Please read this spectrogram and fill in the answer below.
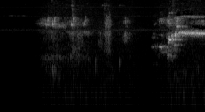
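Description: Male red-winged blackbird calling, played back through a computer's speaker: a few short chattering calls about a second in, then a louder song starting near the end, ending on a rising, held note.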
